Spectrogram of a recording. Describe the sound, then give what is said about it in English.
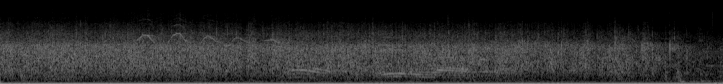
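Live audience applause at a comedy storytelling performance, dense steady clapping that fills the whole stretch at a fairly loud, even level. “He usually does it to a live audience. You can hear the audience interaction.”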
